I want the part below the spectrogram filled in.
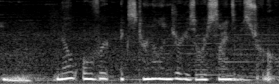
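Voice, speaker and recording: A woman voicing a composed, courteous young investigator in a video game, speaking with measured, precise politeness and gentle sympathy. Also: mid-range voice, faint music behind, lightly acted, poor audio. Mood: measured, analytical.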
